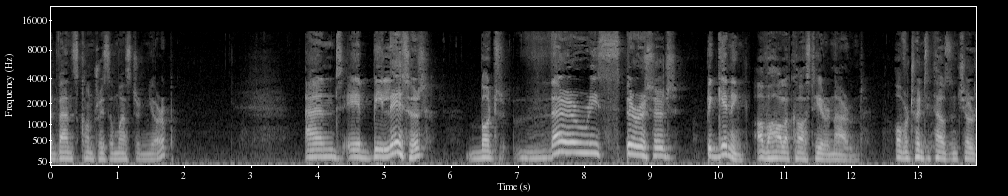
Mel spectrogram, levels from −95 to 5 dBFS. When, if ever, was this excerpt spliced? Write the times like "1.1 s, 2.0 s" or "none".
3.7 s, 6.2 s, 10.5 s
